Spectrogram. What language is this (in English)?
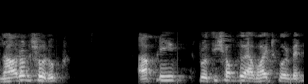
Bangla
